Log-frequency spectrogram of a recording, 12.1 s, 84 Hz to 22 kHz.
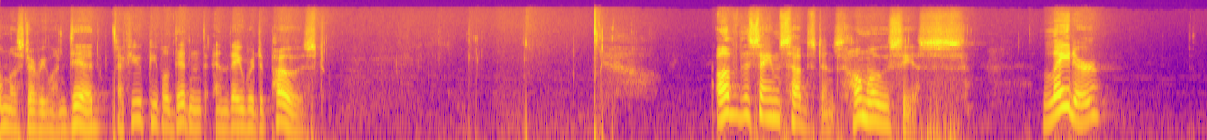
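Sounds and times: faint breath: 6.0 - 6.6.

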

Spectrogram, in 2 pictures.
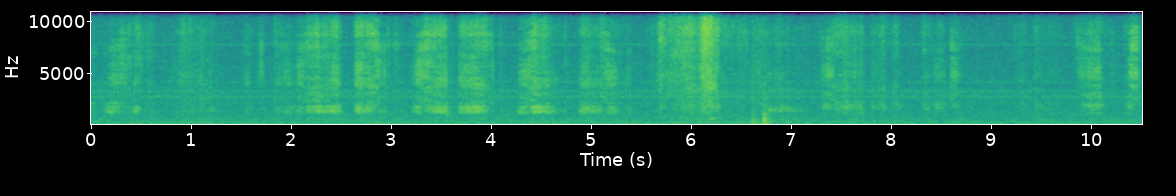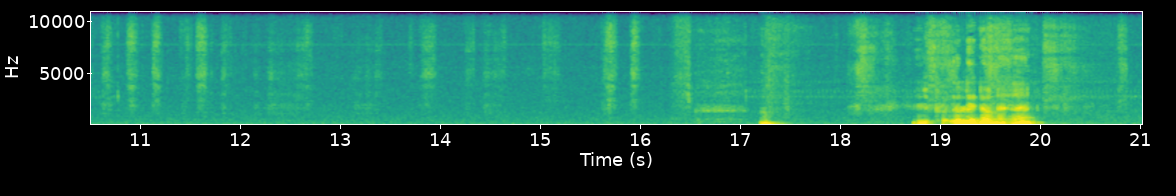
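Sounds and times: marker scratching on card: 1.6 - 6.3, 9.9 - 16.5.

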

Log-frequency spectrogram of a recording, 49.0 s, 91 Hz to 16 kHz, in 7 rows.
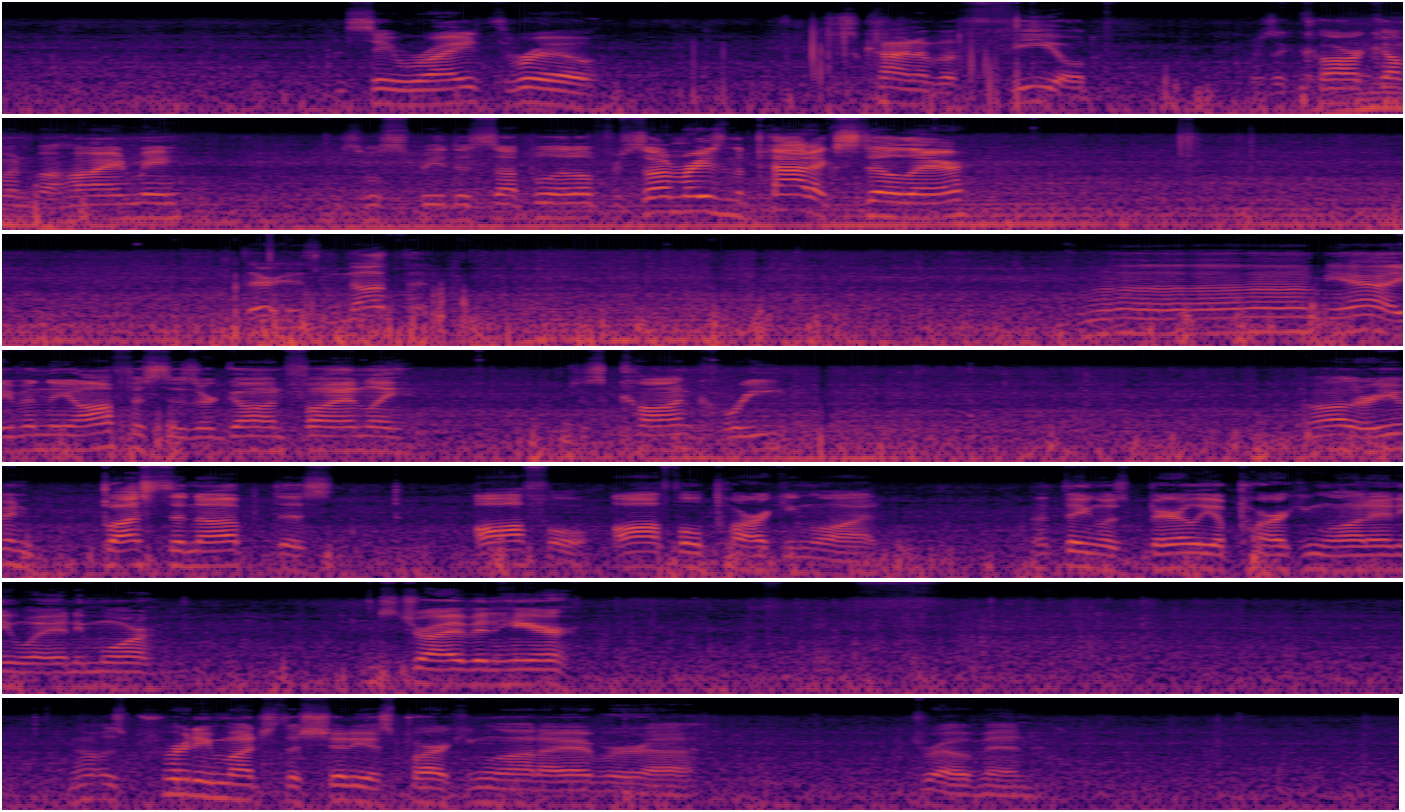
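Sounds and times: car driving slowly: 0.0 - 49.0
road and wind rumble: 0.0 - 49.0
man speaking: 8.7 - 11.9, 15.2 - 16.2, 19.4 - 23.1, 33.2 - 35.8, 36.9 - 37.9, 42.4 - 45.5, 46.6 - 47.2.

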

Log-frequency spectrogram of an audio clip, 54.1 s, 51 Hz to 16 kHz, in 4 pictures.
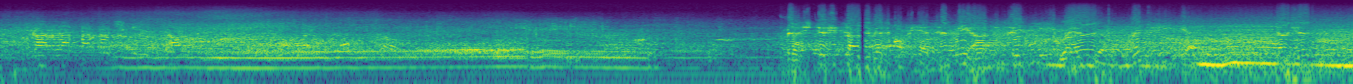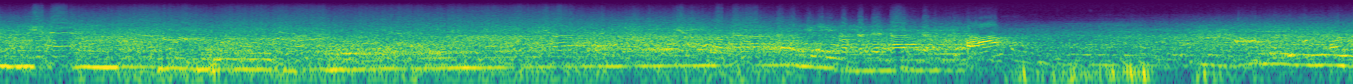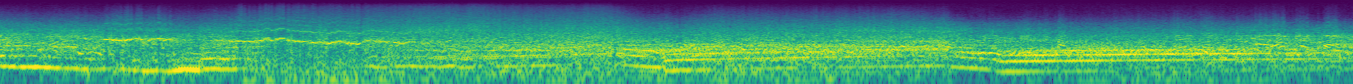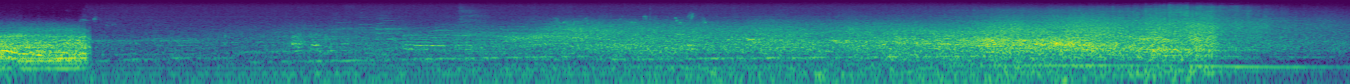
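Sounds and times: racing car engine driven hard: 0.0 - 44.2, 45.0 - 54.0.

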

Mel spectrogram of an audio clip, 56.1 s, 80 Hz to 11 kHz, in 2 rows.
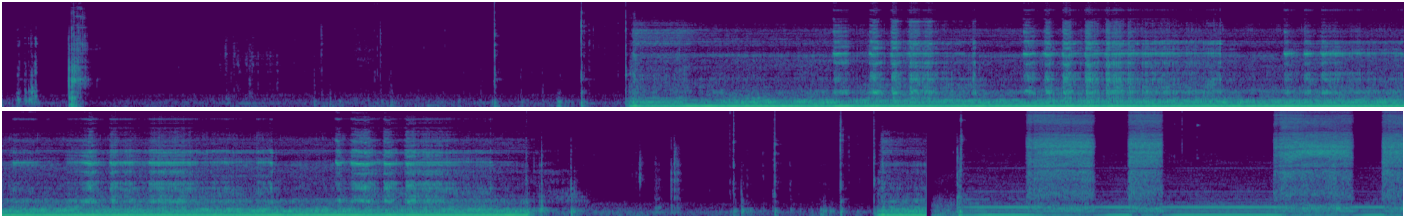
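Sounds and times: cutter wheel cutting metal key: 20.4 - 24.6, 25.5 - 33.7, 34.6 - 37.9, 53.4 - 56.0
machine motor humming: 47.2 - 56.0.

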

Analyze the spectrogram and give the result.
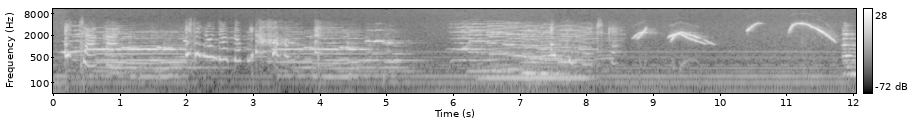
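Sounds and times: whistled bird-like calls: 8.6 - 11.9.

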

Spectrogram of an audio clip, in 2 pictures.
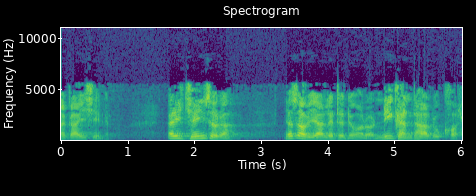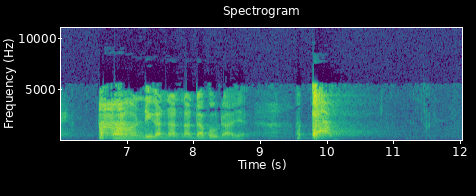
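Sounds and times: man coughing: 6.6 - 7.1, 9.5 - 10.5.

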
